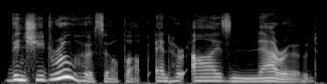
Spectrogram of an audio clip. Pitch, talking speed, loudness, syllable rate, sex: 165 Hz, 165 wpm, -18 LUFS, 4.0 syllables/s, female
